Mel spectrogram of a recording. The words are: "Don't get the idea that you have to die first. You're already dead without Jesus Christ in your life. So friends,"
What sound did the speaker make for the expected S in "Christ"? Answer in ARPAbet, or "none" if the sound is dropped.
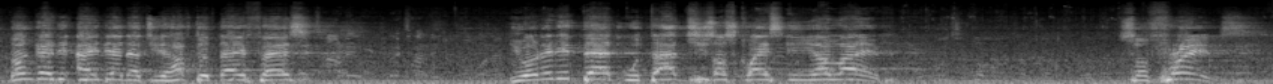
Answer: S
